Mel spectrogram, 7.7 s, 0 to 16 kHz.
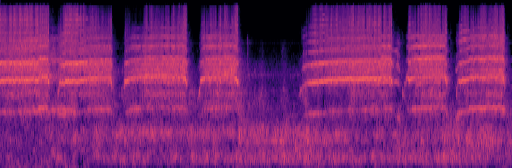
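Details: Peregrine falcons at 367 Collins Street in Melbourne's CBD squabbling over prey at 5:07 p.m. on 5 November 2022; loud, harsh, screaming cries in long bursts of about a second, repeated almost without pause, with rustling and city background below.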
